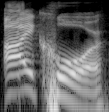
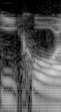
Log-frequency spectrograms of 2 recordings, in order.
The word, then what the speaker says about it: ichor: That's pronounced I-core, not E-core, like you've been saying.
